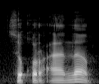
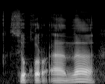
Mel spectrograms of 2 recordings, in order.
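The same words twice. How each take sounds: The two takes are said the same way.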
